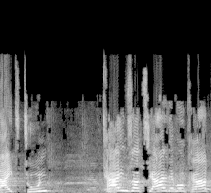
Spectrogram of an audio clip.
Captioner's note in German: Beifall Freie Demokraten und vereinzelt AfD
